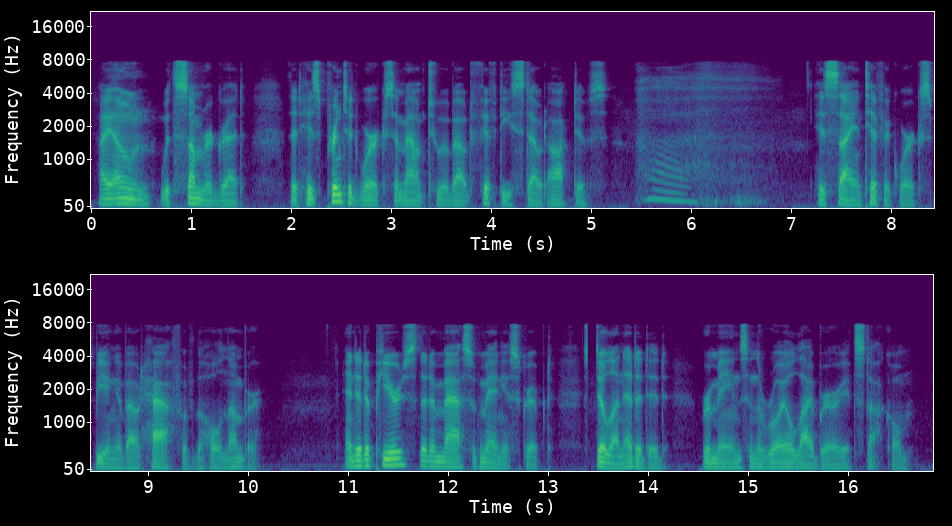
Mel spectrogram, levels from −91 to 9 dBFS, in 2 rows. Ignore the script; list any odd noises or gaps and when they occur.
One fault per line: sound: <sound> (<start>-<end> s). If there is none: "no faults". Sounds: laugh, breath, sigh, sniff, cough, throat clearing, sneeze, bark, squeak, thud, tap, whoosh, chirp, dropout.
sound: sigh (5.4-6.9 s)
sound: dropout (13.4-13.5 s)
